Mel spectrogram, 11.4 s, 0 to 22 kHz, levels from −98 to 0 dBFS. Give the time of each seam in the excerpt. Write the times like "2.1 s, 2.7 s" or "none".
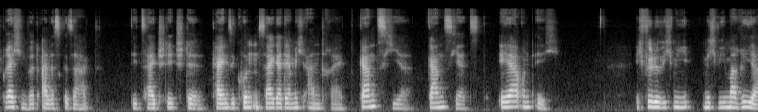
3.1 s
